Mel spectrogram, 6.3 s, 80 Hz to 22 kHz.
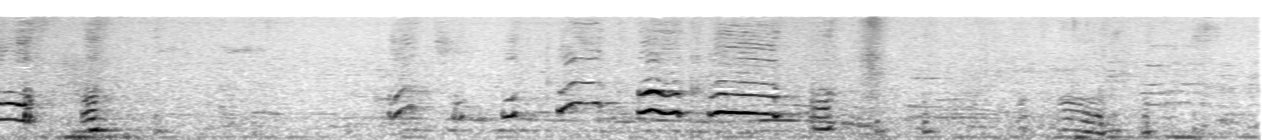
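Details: A litter of 19-day-old White Swiss Shepherd puppies, summer 2014, giving clear tonal whines: drawn-out wavering squeals and short yips overlapping, some bending down at the end, with faint human voices behind.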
